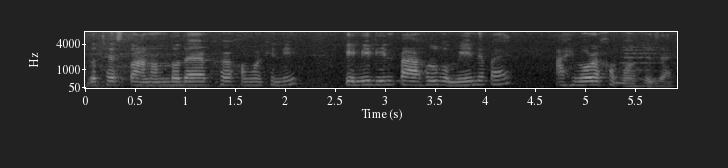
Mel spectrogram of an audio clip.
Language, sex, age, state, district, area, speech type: Assamese, female, 45-60, Assam, Lakhimpur, rural, spontaneous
